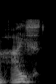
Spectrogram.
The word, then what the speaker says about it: heißt: That letter there. Heißt that looks like a B, capital B, but I think it's like a S if I remember.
